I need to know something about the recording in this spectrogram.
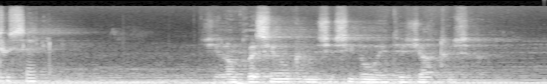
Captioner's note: speaks in French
